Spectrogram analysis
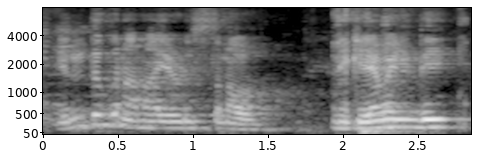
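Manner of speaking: put-on low, gentle caring question to a weeping child; tender angel voice. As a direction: soothe her like a kind messenger. Angel asks weeping Hagar.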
